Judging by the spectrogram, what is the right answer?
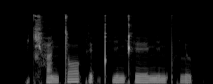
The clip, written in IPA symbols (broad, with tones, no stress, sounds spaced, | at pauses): t͡ɕʰ a˨˩ n t ɔː˥˩ k e˨˩ k̚ pʰ i˧ n kʰ eː˦˥ ŋ i˧ n pʰ l ɯ˨˩ k̚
